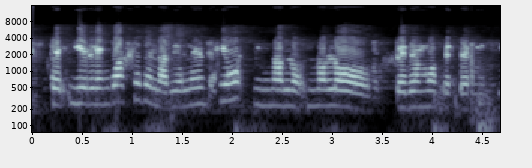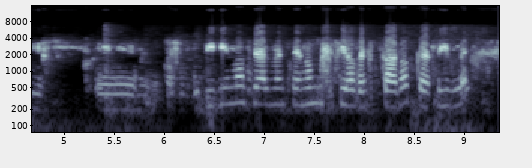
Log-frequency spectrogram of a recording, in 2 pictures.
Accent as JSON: {"language": "Spanish", "country": "Mexico", "said": "Como sociedad mexicana, tenemos que movilizarnos"}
